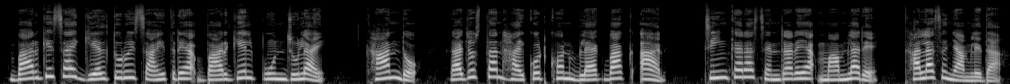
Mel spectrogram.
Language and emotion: Santali, neutral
